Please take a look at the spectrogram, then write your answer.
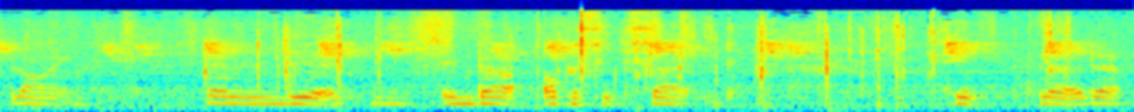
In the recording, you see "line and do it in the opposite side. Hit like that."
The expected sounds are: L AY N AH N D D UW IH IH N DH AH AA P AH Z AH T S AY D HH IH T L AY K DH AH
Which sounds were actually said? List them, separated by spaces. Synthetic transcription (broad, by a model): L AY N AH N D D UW IH IH N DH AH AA P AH S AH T S AY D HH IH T N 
